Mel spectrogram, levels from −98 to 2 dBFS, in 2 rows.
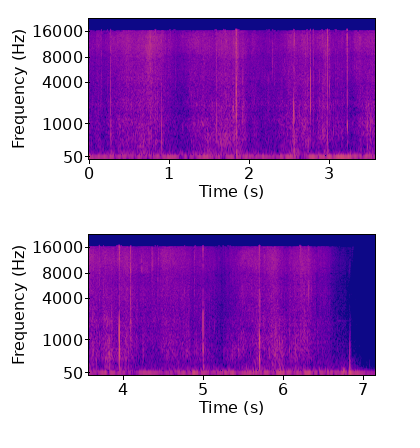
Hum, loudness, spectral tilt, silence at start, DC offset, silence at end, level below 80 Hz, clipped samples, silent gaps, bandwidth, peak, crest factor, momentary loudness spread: none; -44 LUFS; -0.5 dB/octave; 0 s; under 0.1%; 0 s; -58 dBFS; under 0.1%; none; 17 kHz; -16 dBFS; 32 dB; 9 LU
